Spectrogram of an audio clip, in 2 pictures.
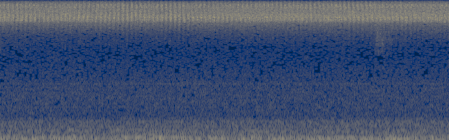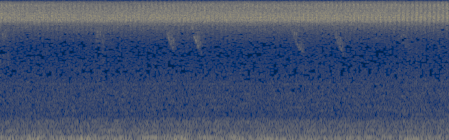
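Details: Steady cricket song at night, bright and high, throbbing rhythmically around three pulses each second, joined in the second half by scattered quick falling chirps above a quiet low rumble.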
